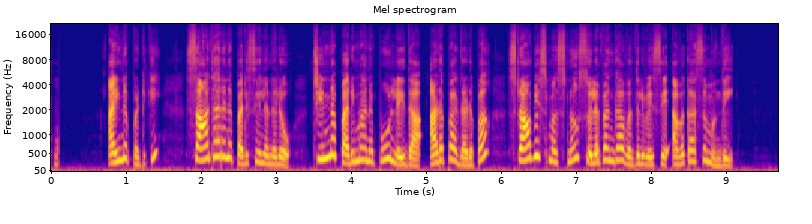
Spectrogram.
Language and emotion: Telugu, neutral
